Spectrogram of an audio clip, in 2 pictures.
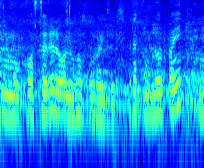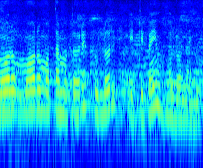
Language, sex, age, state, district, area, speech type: Odia, female, 30-45, Odisha, Koraput, urban, spontaneous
